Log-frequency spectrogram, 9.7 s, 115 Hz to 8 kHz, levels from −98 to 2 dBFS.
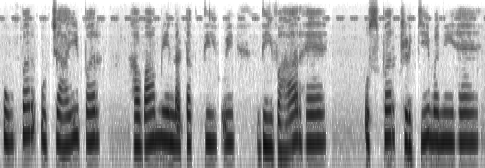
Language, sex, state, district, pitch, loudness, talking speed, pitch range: Hindi, female, Uttar Pradesh, Budaun, 230 Hz, -17 LUFS, 85 wpm, 220-240 Hz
